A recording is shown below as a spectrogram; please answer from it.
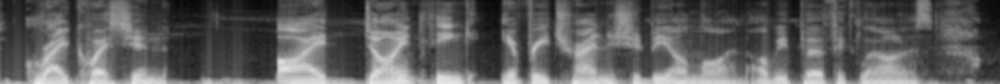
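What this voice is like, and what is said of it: Australian accent. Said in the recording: “you can tell by the accent, he's Aussie”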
